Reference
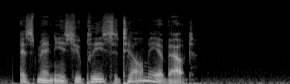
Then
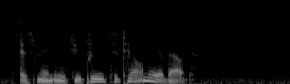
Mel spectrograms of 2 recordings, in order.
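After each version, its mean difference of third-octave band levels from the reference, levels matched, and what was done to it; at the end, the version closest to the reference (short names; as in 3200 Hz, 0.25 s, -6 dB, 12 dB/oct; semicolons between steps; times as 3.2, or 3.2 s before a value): 6.5 dB: HPF 150 Hz 6 dB/oct; treble ducked by the level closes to 590 Hz, closed at -22.5 dBFS; limiter -21 dBFS, peak gain reduction 7 dB; gain -7 dB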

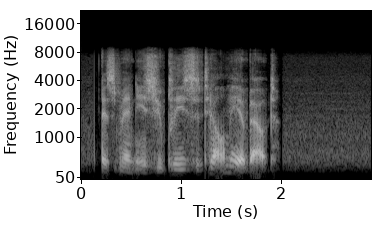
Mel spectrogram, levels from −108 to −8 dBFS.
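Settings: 13.0 dB: compressor 2.5:1, threshold -30 dBFS, peak gain reduction 9.5 dB; steep high-pass 450 Hz 36 dB/oct; limiter -27.5 dBFS, peak gain reduction 10.5 dB; AAC 32 kbps 16000 Hz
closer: first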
